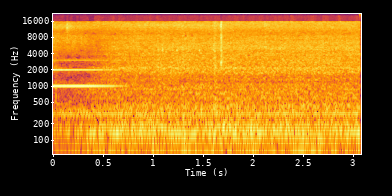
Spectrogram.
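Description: A car pulls out of a driveway, its engine a steady low rumble with road noise throughout and no voices.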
